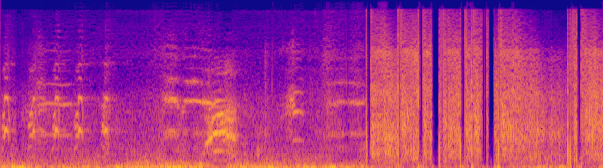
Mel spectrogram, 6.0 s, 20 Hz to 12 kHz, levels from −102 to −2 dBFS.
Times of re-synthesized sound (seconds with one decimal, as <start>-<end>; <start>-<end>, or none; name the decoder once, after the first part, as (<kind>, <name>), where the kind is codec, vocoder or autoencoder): 0.9-2.6 (codec, SNAC); 3.2-3.9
